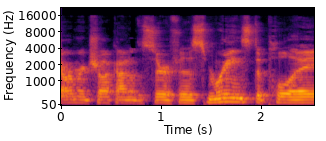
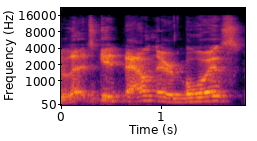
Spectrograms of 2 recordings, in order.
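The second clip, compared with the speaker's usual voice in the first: higher-pitched mock-giddy marine; giddy excitement; 5 semitones higher, slower than usual. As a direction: imitate a soldier itching to drop in. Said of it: "is just giddy with excitement".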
